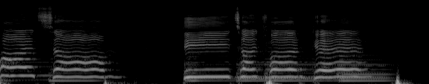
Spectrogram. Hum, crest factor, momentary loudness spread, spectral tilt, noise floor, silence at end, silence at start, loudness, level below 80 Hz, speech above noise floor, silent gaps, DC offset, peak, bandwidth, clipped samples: none; 18 dB; 6 LU; -5 dB/octave; -70 dBFS; 0.2 s; 0 s; -36 LUFS; -48 dBFS; 35 dB; none; under 0.1%; -18 dBFS; 15.5 kHz; under 0.1%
